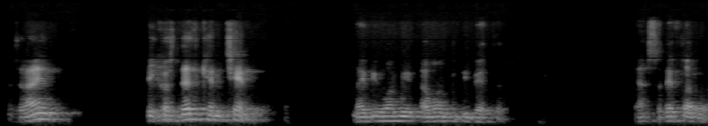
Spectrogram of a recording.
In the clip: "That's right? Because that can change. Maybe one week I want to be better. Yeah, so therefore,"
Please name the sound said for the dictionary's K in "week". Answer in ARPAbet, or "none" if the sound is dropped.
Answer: none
